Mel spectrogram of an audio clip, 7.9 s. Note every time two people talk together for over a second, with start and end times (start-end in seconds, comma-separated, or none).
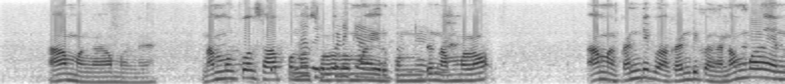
2.9-4.4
